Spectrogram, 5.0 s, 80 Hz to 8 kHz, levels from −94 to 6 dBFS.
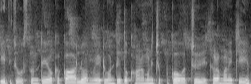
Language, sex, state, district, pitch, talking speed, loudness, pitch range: Telugu, female, Andhra Pradesh, Visakhapatnam, 165 Hz, 145 wpm, -17 LUFS, 160-175 Hz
